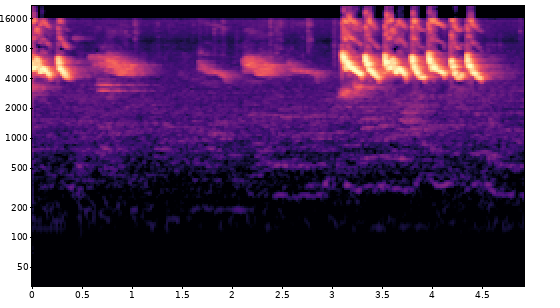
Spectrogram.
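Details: White-eye kept in a cage and trained to sing for the new year, giving two sharp high notes, soft thin whistles, then a rapid run of seven or eight bright descending whistled notes.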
